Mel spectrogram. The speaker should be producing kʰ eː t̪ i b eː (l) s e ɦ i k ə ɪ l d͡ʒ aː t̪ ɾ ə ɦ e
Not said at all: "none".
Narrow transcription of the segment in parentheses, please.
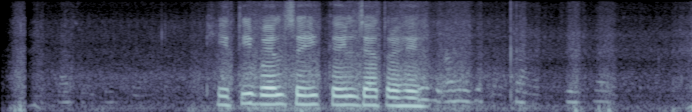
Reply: l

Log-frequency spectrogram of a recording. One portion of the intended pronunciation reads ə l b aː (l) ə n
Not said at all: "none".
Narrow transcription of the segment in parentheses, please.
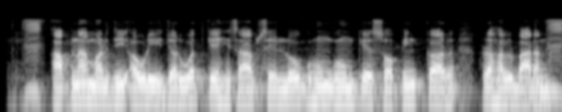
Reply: ɾ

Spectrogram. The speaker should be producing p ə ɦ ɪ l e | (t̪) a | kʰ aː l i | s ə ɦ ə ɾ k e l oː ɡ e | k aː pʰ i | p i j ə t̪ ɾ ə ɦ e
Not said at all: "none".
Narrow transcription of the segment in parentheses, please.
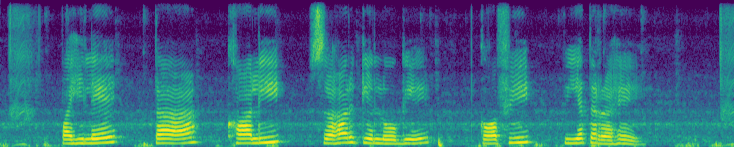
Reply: t̪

